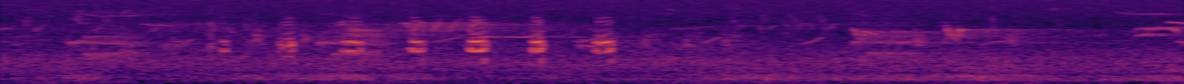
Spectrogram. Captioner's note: multiple turkey calls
